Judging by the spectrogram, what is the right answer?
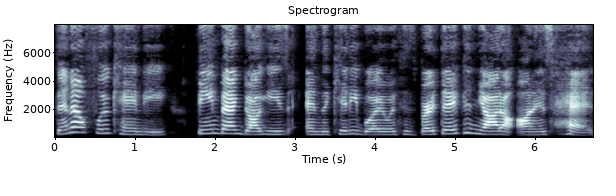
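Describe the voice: Quiet background, ordinary pitch variation, and plain reading aloud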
